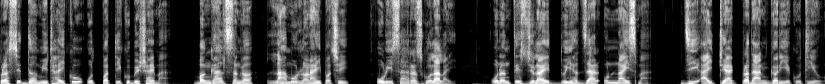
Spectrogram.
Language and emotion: Nepali, neutral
